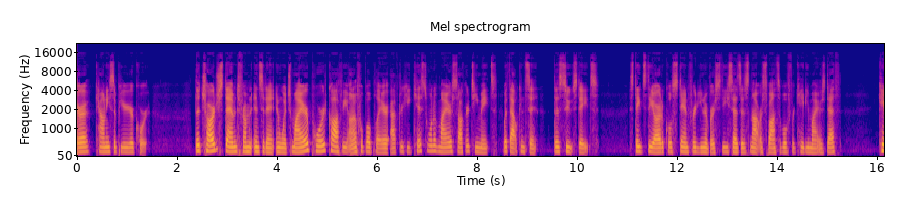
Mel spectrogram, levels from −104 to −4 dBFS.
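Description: No technical faults are audible anywhere in the speech recording.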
